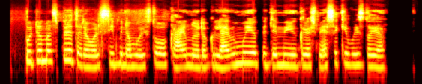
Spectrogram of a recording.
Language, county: Lithuanian, Tauragė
